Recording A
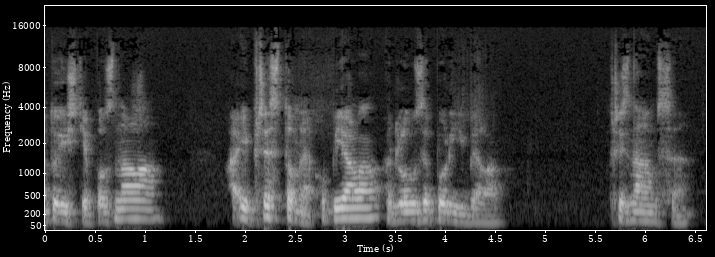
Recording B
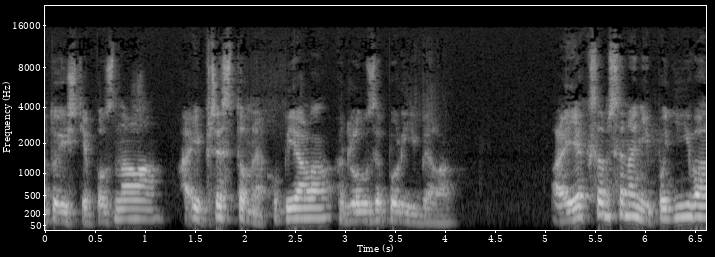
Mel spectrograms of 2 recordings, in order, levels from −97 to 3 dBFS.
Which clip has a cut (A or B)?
B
